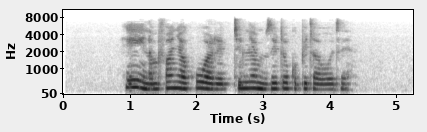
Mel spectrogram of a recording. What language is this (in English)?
Swahili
